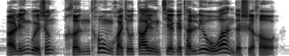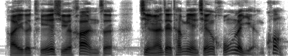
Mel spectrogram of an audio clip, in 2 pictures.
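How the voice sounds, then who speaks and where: A man reading a story aloud as narrator, in a dramatic, expressive way. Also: mid-range voice, no echo.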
